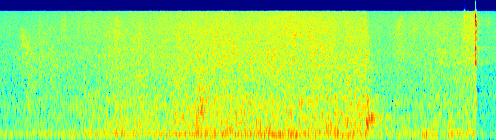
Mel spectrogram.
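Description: A rushing noise like surf or wind, without words, that swells over about four seconds, eases a little and stops suddenly at the end.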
